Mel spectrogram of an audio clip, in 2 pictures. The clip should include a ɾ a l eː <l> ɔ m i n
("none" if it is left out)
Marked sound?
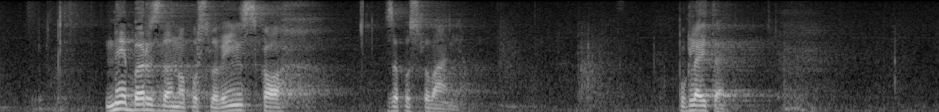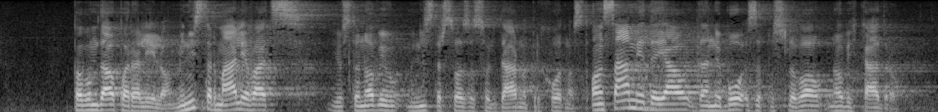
l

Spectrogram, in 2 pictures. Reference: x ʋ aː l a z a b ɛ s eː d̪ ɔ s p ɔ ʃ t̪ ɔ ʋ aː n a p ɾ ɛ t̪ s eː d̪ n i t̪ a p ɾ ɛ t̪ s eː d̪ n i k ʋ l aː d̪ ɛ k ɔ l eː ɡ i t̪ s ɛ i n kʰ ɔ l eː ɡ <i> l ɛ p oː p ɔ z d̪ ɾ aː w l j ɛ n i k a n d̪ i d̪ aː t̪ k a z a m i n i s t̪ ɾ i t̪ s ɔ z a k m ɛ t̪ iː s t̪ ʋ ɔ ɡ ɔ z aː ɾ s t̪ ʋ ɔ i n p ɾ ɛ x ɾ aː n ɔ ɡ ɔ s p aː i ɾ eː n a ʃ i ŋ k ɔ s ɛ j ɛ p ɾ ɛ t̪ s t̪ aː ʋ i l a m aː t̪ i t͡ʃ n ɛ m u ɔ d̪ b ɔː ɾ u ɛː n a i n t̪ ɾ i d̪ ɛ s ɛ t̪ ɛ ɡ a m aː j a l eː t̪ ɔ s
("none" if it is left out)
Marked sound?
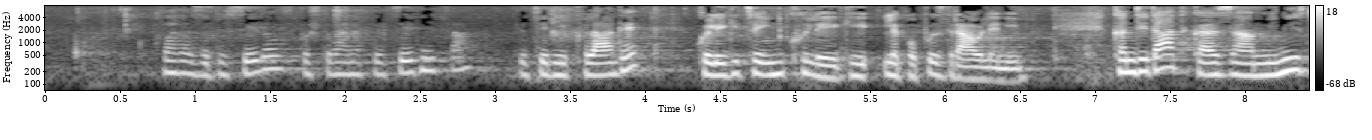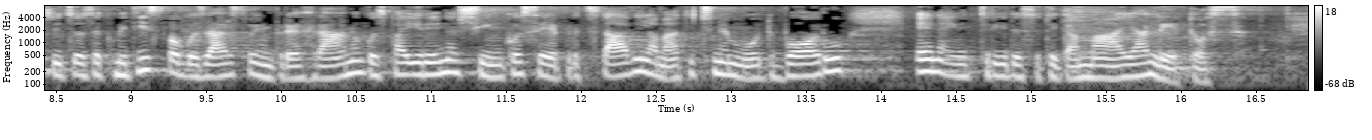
i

